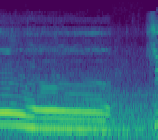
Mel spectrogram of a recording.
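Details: Female basset hound, a pet, singing the blues on command: a long, clear, falling howl that glides steadily downward for over a second, then cuts off, followed by a short quiet breath.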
